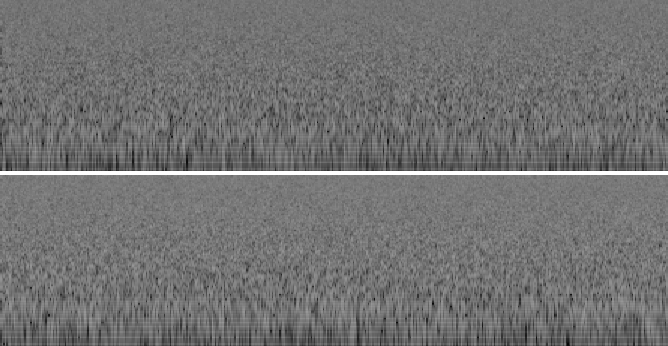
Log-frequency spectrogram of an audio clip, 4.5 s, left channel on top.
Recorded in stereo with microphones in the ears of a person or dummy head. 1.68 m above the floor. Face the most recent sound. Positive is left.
No sound to turn to.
